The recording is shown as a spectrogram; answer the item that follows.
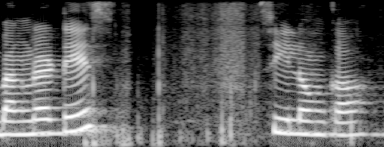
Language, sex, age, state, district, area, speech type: Assamese, female, 30-45, Assam, Nagaon, rural, spontaneous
